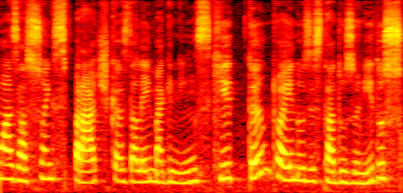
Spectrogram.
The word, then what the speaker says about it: Magnitsky: Então a nossa primeira pergunta é: Como é a pronúncia correta do nome da lei, Dr. Ricardo? É, a lei se chama Magninski.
